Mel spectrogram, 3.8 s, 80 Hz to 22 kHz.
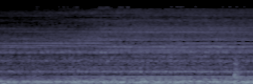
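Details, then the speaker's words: HTP UTF 80 boiler combustion fan after repair: steady, smooth quiet whirr; earlier blades hit the housing causing buzzing, fixed by oiling the shaft and recentering via the three motor mounting screws. "I mean it's really quiet it's all put the cover back on"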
